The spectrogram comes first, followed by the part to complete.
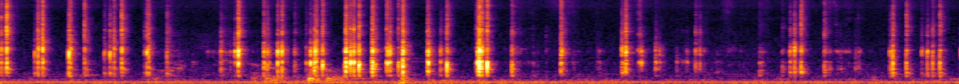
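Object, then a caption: Clear plastic eyeshadow palette. A small, flat, mostly solid clear plastic eyeshadow palette case, held in the hands, is tapped rapidly with fingernails. The result is a quick, irregular series of sharp, bright plastic clicks that die away almost instantly, with brief bursts of faster tapping over a faint steady low hum.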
